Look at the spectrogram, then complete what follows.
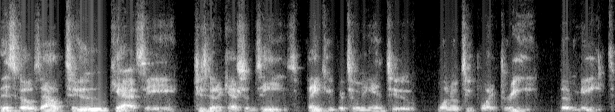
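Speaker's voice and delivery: whispered, hushed, murmuring late-night radio dj voice. Signing off to cassie, who is going to get some sleep: late-night radio voice. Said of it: "we should use late night radio voice".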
